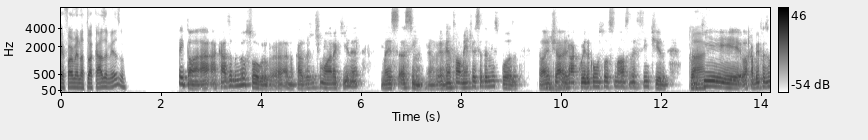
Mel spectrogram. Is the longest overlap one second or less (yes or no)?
yes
